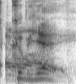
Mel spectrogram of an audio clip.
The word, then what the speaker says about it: Kubier: It's funny because it's so close to Kubiak, but it's Kubier.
